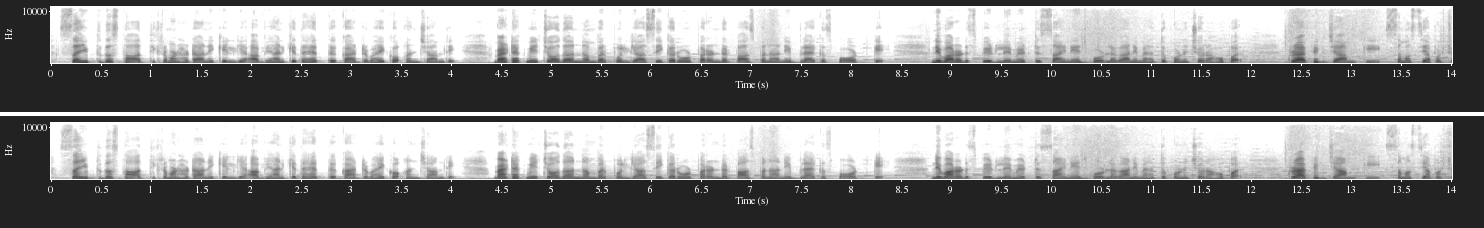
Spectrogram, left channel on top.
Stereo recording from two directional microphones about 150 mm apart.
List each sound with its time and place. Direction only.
0.2 s a woman's voice: 15° left (ahead or behind)
8.8 s a woman's voice: 15° left (ahead or behind)
12.7 s a woman's voice: 10° left (ahead or behind)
